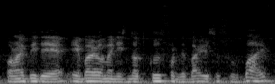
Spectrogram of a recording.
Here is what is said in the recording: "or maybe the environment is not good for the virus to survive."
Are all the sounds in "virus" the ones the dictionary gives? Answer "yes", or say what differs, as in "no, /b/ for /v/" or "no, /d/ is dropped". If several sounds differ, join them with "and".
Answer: no, /ɹ/ is dropped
